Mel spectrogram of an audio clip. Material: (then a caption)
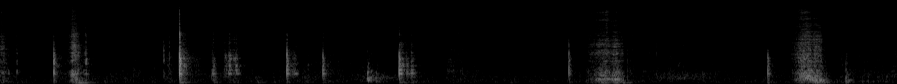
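Chalk. A hand draws with a white chalk stick on a large, flat black chalkboard set in a wooden frame, rubbing and scratching the chalk along the board. Quiet, sharp chalk taps and short scratchy strokes come in scattered bursts. Two longer, broader rasping rubs stand out near the end against a hushed background.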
